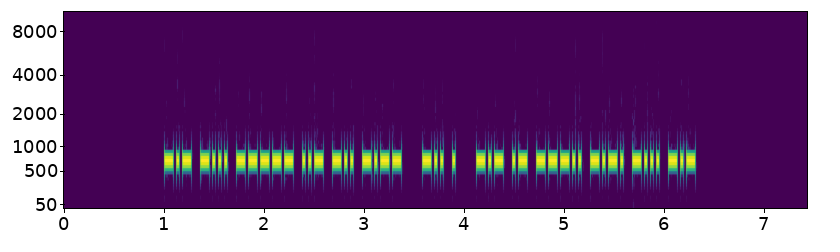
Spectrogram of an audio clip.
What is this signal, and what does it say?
Morse code, heard as a keyed tone, about 40 wpm, 700 Hz. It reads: KB0UDY DE KA8CBK
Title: USA Callsign DE Callsign - 6 Characters - 40wpm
